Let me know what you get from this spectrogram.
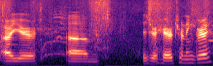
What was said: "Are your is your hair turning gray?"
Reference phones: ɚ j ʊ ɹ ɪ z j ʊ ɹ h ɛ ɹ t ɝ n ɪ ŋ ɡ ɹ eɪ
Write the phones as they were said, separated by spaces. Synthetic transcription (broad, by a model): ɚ j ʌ ɹ ɪ z j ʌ ɹ h ɛ ɹ t ɝ n ɪ ŋ ɡ ɹ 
